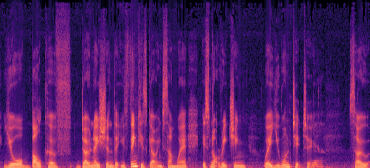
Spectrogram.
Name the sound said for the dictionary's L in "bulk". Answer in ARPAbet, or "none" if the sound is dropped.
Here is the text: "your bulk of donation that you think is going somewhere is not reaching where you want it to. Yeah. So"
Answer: L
